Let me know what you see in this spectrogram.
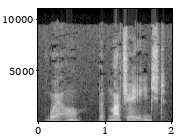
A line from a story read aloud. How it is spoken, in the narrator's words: he said quietly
